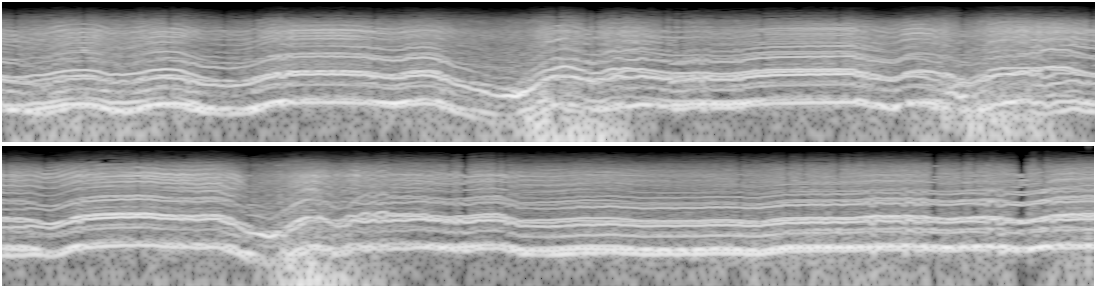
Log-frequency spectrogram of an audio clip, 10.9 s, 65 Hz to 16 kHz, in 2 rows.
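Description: Racing quadcopter's EMAX 2600kV brushless motors and three-blade props whining from the onboard camera, the pitch rising and falling constantly with the throttle. It drops sharply three times, about two and a half seconds in, at five seconds and at seven seconds, as the throttle is chopped.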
